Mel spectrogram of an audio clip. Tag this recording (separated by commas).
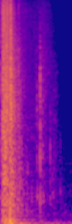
Tearing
